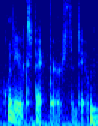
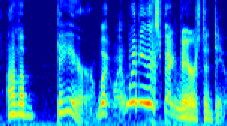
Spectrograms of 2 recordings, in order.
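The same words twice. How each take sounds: First: Very low, whispered repeat; muttered echo. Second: High, loud indignant bear; mock protest. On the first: Acted. Bear repeats the excuse under the breath, muttered echo. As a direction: drop to a hushed, low whisper. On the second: Bear answers the charge of killing the dog, mock protest. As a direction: protest it loudly, voice jumping up.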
